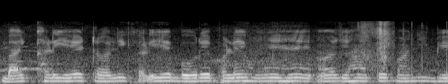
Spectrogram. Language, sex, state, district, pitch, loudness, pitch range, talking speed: Hindi, male, Uttar Pradesh, Lucknow, 150 Hz, -15 LUFS, 145-155 Hz, 200 wpm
